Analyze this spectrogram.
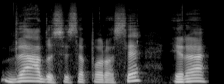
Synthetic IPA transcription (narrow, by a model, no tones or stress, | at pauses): ʋʲæːd̪ʊsʲosʲɛpɐɾoːsʲɛ | iːɾɐ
